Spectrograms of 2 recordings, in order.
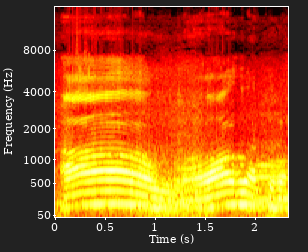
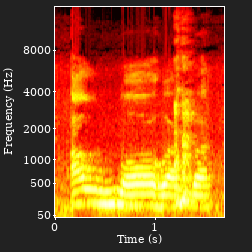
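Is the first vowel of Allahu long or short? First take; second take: long; short. First: The opening vowel of Allahu is drawn out long. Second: The opening vowel of Allahu is kept short. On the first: The speaker calls it wrong. "tidak memanjangkan hamzah pada lafzul jalalah. Jadi enggak" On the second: The speaker calls it right. "Jadi harus"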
